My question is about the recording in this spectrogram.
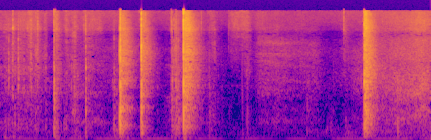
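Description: A plastic DVD case and disc being handled: several sharp plastic clicks over the first two seconds, then a louder snap near the end.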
